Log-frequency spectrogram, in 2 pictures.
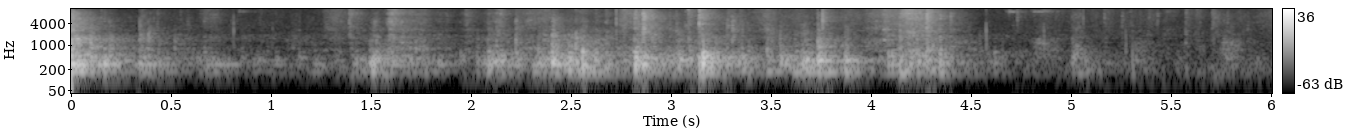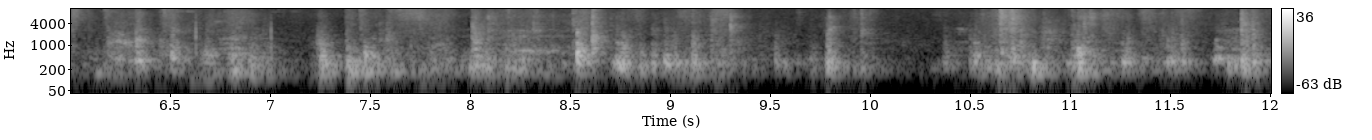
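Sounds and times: scraping and rustling: 0.2s - 12.0s.

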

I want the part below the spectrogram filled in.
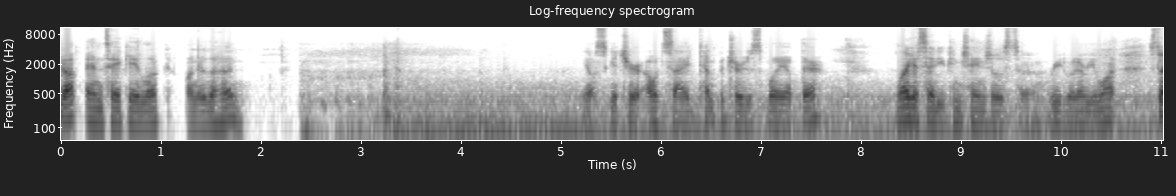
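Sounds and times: diesel engine starting and idling: 2.4s - 11.0s.

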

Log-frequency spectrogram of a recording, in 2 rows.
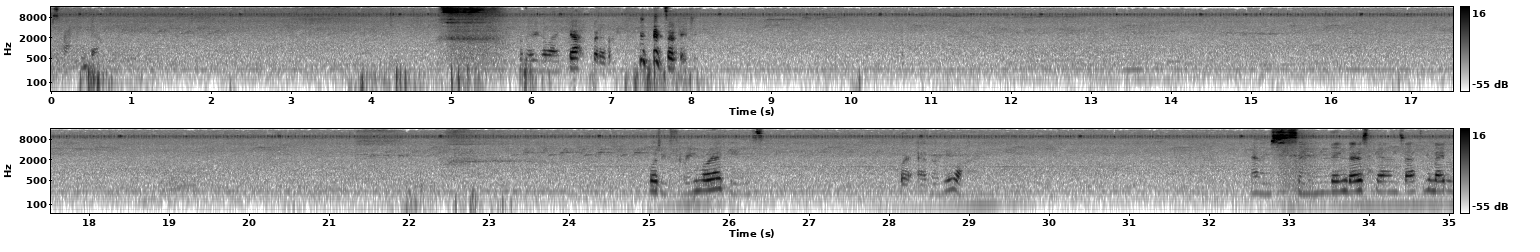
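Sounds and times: high-pitched insect trill: 4.8s - 5.7s.

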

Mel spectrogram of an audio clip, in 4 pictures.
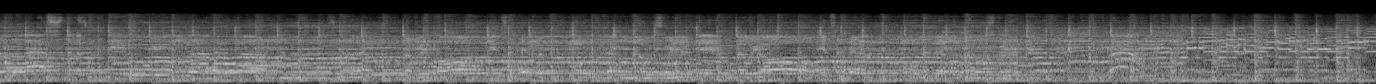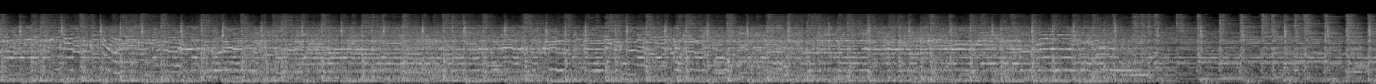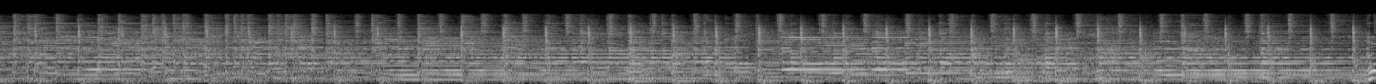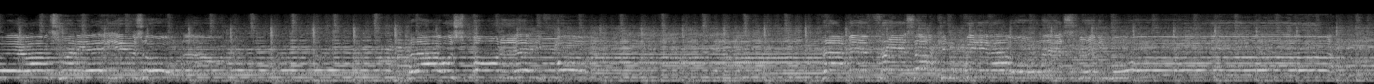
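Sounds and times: country band playing: 0.0s - 55.0s
bowed fiddle: 42.1s - 51.8s.

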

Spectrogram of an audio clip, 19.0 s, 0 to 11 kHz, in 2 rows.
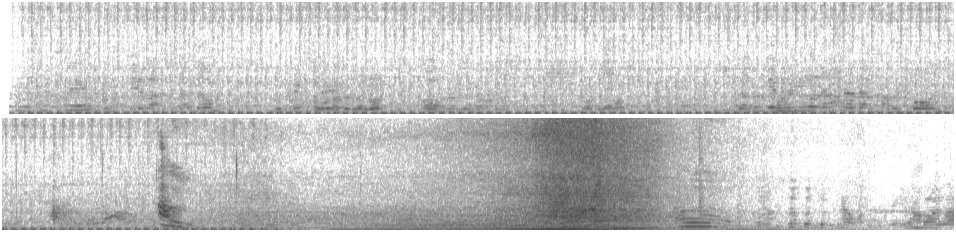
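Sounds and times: small engine running: 0.1s - 18.2s
faint voices: 7.2s - 12.6s.

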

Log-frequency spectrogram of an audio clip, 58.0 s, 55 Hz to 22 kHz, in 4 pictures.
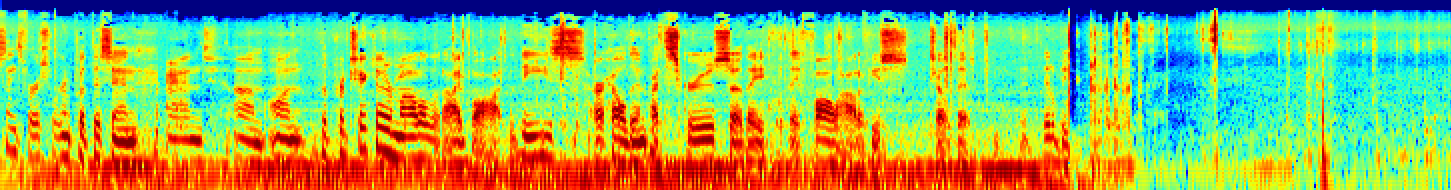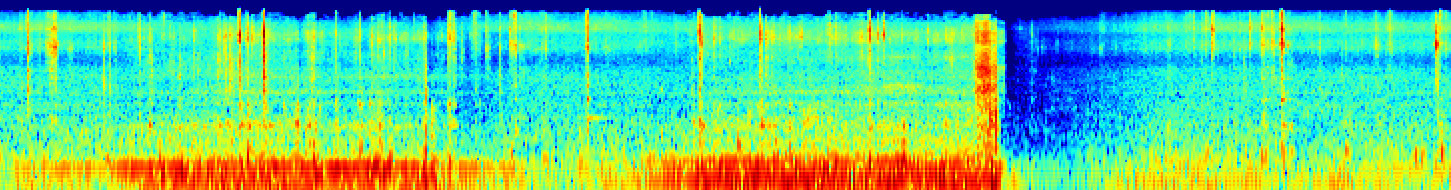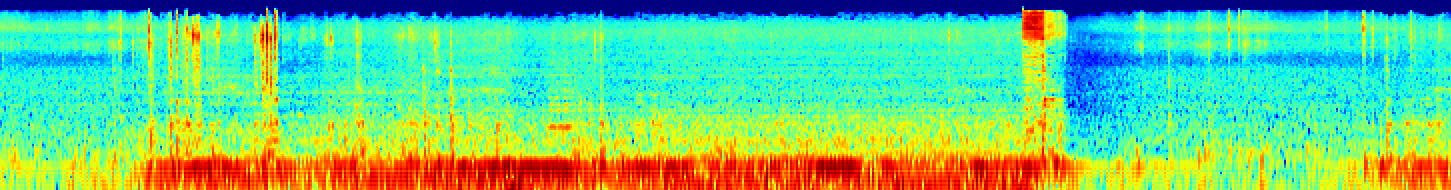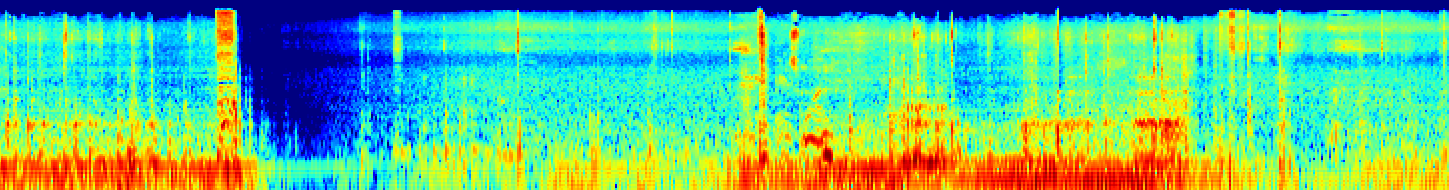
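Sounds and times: low rumble: 0.0s - 13.6s, 14.5s - 47.1s, 48.0s - 58.0s.

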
